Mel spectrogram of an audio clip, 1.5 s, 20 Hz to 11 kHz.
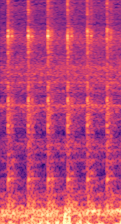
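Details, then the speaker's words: Chinese diesel air heater (Webasto-type) installed under a Renault Trafic 3, test-run on temporary battery power with fuel drawn from the tank: fuel dosing pump clicking sharply about four times a second over the heater's low steady rumble, normal operation. "Ça fait quand même du bouquan entre la pompe qui fait du bruit, qui claque et le système du chauffage, je pense que ça va être assez discret dans le camion."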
